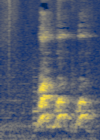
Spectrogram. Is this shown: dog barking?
yes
